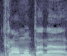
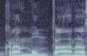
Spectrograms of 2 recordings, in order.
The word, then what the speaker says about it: Crans-Montana: Crans-Montana si trova in una zona di lingua francese, generalmente nella dizione francese le parole sono accentate sull'ultima sillaba. Certo, noi possiamo accentarlo Crans-Montana se riteniamo di farlo, ma non è che questa è la pronuncia giusta. La pronuncia giusta è quella dei locali di solito.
